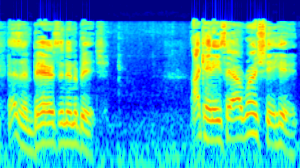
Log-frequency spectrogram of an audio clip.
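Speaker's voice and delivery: usual speaking voice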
